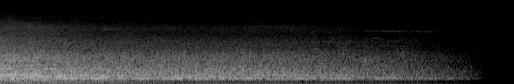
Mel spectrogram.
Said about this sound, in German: Achtung an Gleis 2. Es hat nun Einfahrt, der verspätete ICE 567 von München nach Hamburg-Altona. Die Wagen der ersten Klasse halten im Abschnitt A, die Wagen der zweiten Klasse in den Abschnitten B bis D. Bitte Vorsicht bei der Einfahrt des Zuges.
